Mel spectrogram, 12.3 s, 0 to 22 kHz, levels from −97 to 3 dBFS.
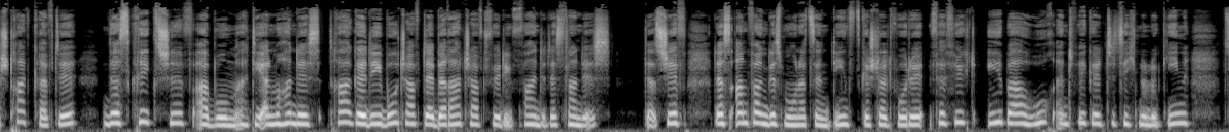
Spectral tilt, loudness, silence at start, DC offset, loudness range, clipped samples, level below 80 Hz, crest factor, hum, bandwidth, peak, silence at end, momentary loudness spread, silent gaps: -3.5 dB/octave; -20 LUFS; 0 s; under 0.1%; 3 LU; under 0.1%; -52 dBFS; 18 dB; none; over 20 kHz; -2 dBFS; 0 s; 7 LU; none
